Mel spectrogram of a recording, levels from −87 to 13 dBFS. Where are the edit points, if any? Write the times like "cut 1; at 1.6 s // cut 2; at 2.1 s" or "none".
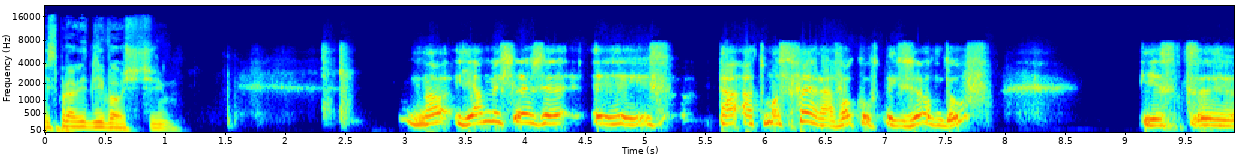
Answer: none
